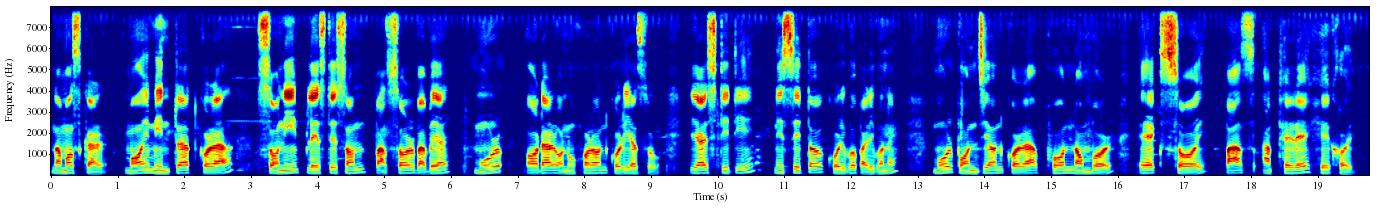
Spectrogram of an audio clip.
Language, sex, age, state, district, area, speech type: Assamese, male, 30-45, Assam, Jorhat, urban, read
